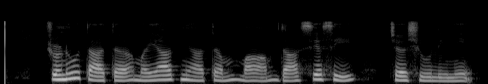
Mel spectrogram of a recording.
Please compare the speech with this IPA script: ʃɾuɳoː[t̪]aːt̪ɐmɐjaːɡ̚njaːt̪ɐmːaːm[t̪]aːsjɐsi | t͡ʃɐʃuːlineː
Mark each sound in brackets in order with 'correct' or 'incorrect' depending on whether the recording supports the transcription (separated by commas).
correct, incorrect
